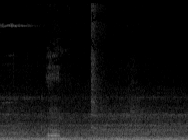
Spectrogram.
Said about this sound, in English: Hold on, another bus came through.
